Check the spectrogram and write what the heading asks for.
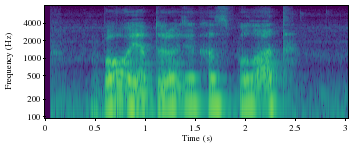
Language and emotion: Russian, positive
